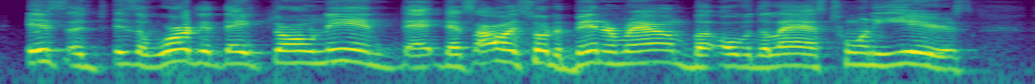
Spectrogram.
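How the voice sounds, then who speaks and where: A man with an American accent projects a raised voice that is high in pitch and bright, sharp in tone, moving at a fairly quick pace. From South Central Los Angeles. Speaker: former youth worker. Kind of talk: casual chat.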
